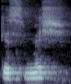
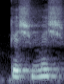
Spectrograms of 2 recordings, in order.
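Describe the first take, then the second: First: किशमिश said as "kismish"; sa for sha. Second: Said in the usual way. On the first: Shown as a demonstration. Teacher showing a common mistake, किशमिश said as "kismish". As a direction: put "s" for the first sh in किशमिश. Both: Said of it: "शा को सा भी कहते हैं".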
